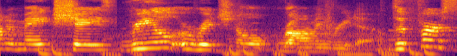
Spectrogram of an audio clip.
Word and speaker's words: Chet: My name's Shay. It's spelled C-H-E-T, but it's not Chet, so don't call me that.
